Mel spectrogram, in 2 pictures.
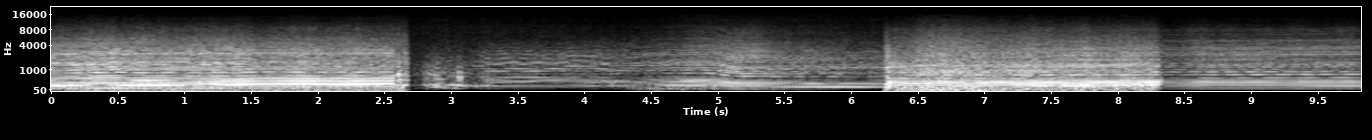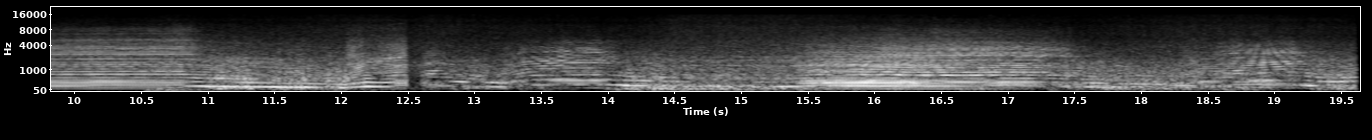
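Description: A racing car engine roars at high revs, rising and falling in pitch as it shifts gears.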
